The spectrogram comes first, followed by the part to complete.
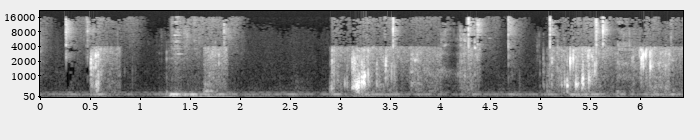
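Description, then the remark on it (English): Someone takes a drink of water: a few soft thunks of a glass being handled and quiet sloshing and sipping over a low steady hum, with no talking. “Excuse me, I'm going to take a drink of water.”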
